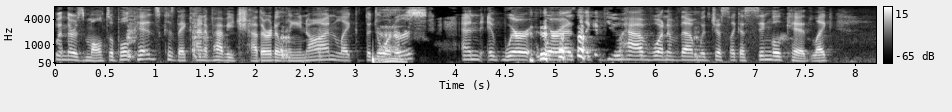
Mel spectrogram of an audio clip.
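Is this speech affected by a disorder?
No.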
